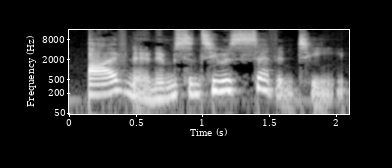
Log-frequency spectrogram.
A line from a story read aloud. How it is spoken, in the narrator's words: Elizabeth replied sweetly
